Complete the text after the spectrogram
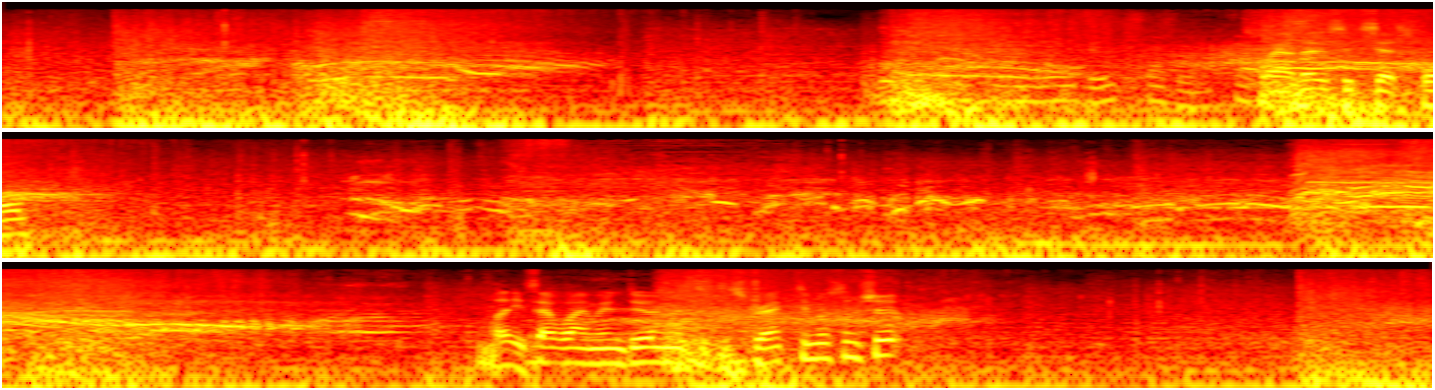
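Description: Metal weapons swing and clash in a fight.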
